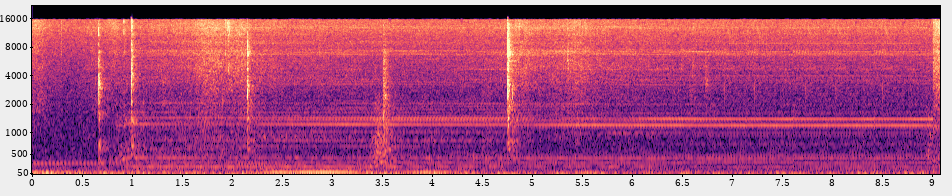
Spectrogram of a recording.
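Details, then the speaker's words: NHS Health Check demonstration with a seated, relaxed adult, legs uncrossed and sleeve rolled up: steady motor hum with faint clicks as an automatic blood pressure cuff inflates and releases for the first of two readings. "while the blood pressure cuff is inflating okay prattle we've got one reading there"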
